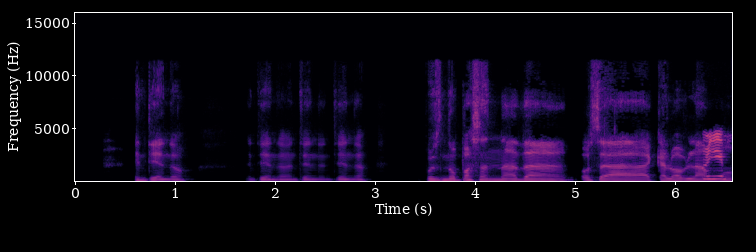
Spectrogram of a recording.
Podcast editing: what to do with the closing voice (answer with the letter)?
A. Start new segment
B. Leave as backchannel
A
